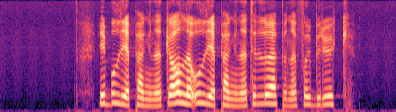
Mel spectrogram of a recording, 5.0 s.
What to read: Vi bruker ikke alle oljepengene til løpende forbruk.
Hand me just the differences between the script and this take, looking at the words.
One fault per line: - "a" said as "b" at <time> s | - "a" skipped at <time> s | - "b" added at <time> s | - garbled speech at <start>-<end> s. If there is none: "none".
- "bruker" said as "oljepengene" at 1.4 s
